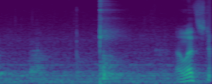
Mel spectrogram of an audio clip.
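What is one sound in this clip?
A glass bottle clinks.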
